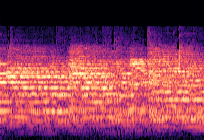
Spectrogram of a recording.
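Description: Live rock band music led by electric guitar, playing held chords with almost no bass underneath.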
